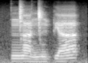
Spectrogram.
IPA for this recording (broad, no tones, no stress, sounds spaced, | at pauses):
ŋ͡ǀ a ŋ͡ǀ ũ pʲ a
